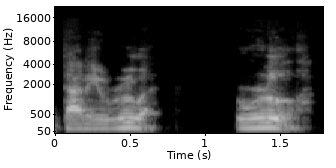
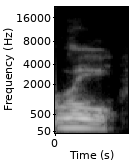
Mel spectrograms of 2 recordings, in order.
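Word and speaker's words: Röhl: Now, I have been reliably informed and saw a clip that he does pronounce his name Danny Rohl, like the German kind of style. So not roll.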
